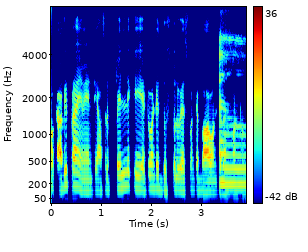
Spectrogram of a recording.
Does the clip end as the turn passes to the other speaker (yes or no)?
yes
